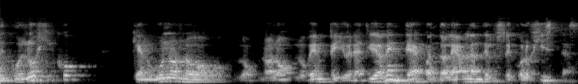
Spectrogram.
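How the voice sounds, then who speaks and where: Audible room echo follows a man whose pitch leaps very widely up and down. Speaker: political candidate and show host. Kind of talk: panel discussion. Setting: livestream.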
